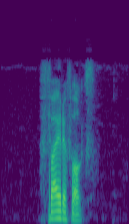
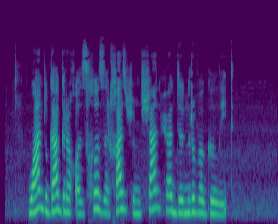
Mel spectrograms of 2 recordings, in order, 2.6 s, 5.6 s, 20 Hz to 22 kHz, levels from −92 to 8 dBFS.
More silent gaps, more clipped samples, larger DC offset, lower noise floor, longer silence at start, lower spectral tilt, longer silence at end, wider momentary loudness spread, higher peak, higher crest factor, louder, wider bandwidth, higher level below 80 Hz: neither; neither; neither; first, -72 dBFS vs -58 dBFS; first, 0.85 s vs 0.55 s; first, -6 dB/octave vs -4.5 dB/octave; second, 0.75 s vs 0.9 s; first, 21 LU vs 10 LU; first, -2 dBFS vs -6 dBFS; about the same, 22 dB vs 20 dB; first, -19 LUFS vs -24 LUFS; second, 7.6 kHz vs 10 kHz; first, -68 dBFS vs -80 dBFS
